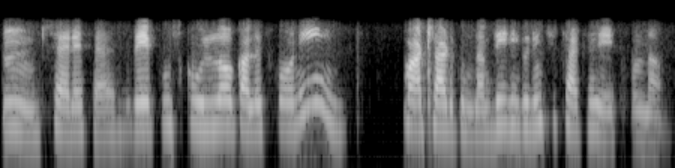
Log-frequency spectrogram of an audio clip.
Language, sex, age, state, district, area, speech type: Telugu, female, 18-30, Telangana, Hyderabad, urban, conversation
